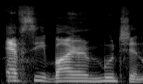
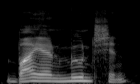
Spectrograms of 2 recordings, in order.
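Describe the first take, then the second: First: "F C Bayern München" slowly in German; mock pretentious "F C Bayern München"; German pronunciation. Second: "Bayern München" slowly with German ü and ch; mock posh German "Bayern München"; German pronunciation. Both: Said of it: "he pronounces".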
